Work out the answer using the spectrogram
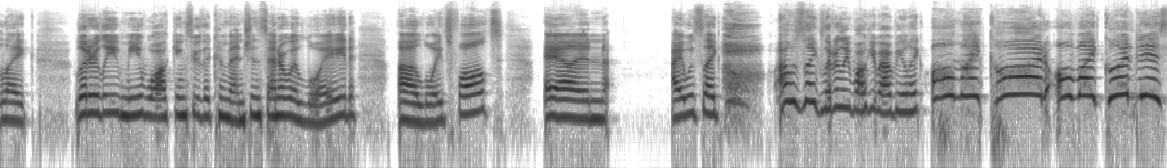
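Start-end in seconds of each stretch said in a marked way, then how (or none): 9.3-11.7 put-on very high, loud, excited starstruck freak-out. Recalling walking through a convention center among cosplayers, retelling excited freaking out. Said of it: "freaking out at the lads cosplayers".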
